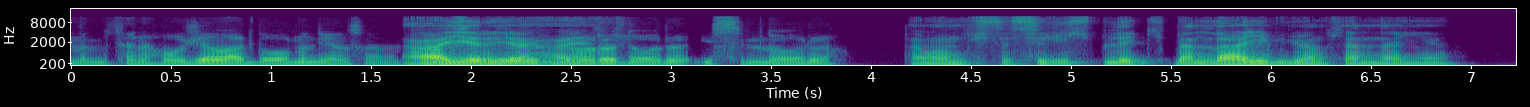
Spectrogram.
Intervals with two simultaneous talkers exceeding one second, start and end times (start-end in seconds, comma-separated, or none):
1.6-2.9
